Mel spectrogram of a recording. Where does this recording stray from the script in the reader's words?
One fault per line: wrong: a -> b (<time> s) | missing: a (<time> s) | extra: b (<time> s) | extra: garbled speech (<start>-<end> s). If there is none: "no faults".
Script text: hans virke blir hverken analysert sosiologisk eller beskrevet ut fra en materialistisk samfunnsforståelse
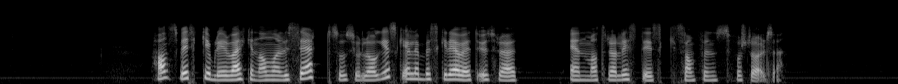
no faults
